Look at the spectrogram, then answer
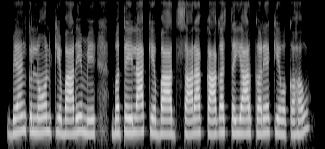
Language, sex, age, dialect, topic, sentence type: Maithili, female, 18-24, Angika, banking, question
